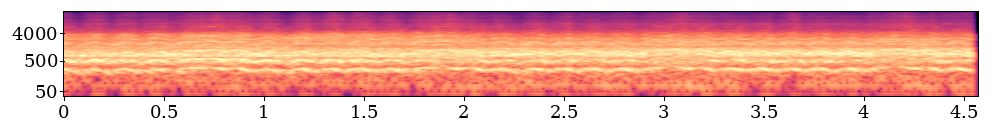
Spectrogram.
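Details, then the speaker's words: 1995 Ford F-250 7.3 diesel no-start, in neutral, crank sensor plugged in and giving crank signal: steady, even starter cranking with no firing or catch at all; cranks but won't start, cause not found. "Let me try and restart it again. All right, it does not want to fire off of anything. And that's not a good sign."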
